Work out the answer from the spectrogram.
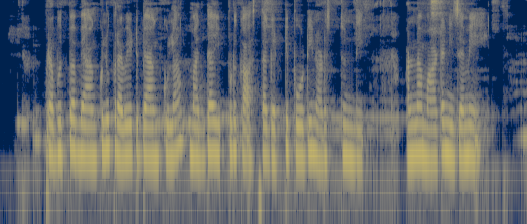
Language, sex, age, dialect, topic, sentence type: Telugu, female, 25-30, Telangana, banking, statement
